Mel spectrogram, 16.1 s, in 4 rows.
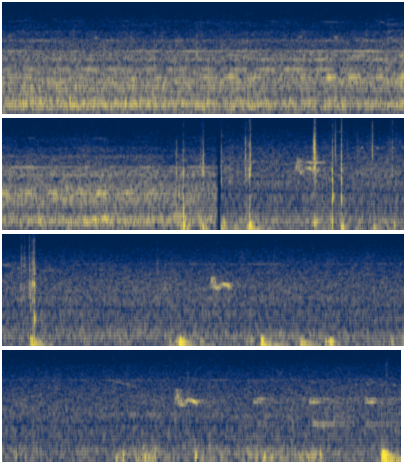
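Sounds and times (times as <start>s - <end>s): train rumble with ringing tones: 0.0s - 6.2s, 15.0s - 16.0s
sharp clicks and knocks: 5.8s - 8.5s.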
